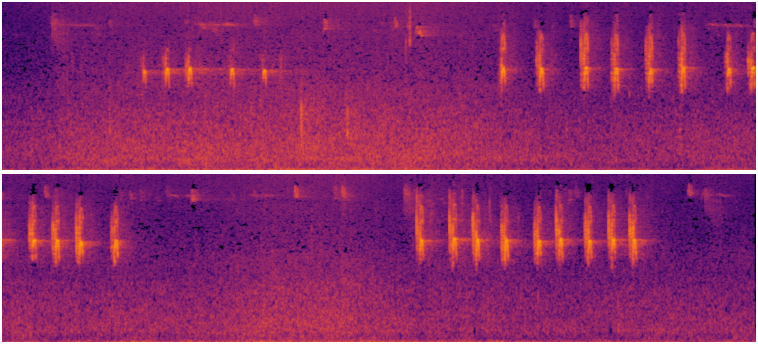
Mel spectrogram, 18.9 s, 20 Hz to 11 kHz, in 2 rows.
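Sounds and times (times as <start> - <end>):
quiet hiss: 0.0 - 18.8
white-bellied Eurasian nuthatch singing on a forest road in Hokkaido: 1.7 - 4.2, 6.2 - 12.0, 14.5 - 18.5.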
